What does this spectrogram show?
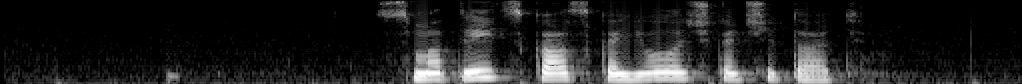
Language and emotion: Russian, neutral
